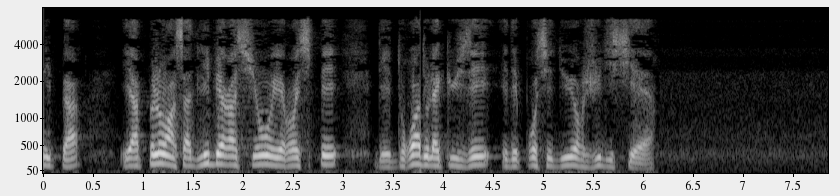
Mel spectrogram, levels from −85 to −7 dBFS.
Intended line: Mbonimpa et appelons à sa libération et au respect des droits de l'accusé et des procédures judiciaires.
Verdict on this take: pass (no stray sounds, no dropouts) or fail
pass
